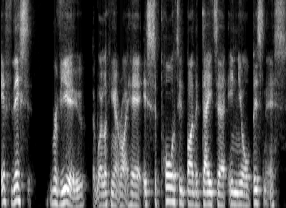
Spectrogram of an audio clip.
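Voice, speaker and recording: A man at medium pitch, with ordinary pitch variation and a moderate pace. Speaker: software sales presenter. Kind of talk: webinar presentation. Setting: online webinar. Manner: hesitant, many fillers.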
